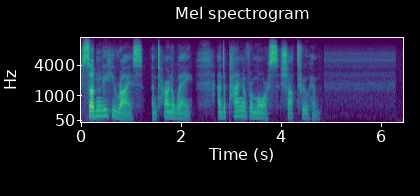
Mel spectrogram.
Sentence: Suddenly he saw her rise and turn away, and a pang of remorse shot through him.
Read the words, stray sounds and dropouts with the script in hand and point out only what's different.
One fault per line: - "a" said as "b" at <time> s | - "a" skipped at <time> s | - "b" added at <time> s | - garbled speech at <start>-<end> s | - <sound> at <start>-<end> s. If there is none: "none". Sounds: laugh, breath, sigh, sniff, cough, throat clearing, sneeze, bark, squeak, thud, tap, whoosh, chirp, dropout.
- "saw her" skipped at 0.7 s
